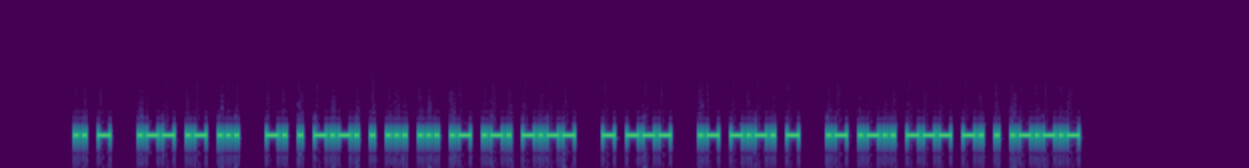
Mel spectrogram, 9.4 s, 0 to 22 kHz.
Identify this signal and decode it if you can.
Morse code, heard as a keyed tone, about 40 wpm, 700 Hz. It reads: IT WAS NECESSARY TO ACT ALONE.
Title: Sentences from Top 1000 Words - Review Part 1 - 40wpm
